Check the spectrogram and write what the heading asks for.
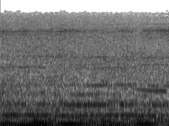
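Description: Drift phonk music: heavy pulsing bass under held synth tones, with short falling pitch glides in the second half.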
